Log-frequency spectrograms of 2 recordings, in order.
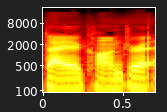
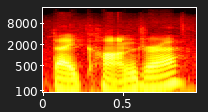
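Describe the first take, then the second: First: An extra vowel syllable follows the first syllable. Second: No extra vowel syllable follows the first syllable. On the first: The speaker calls it wrong. "I always heard it as Diachondra" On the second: The speaker calls it right. "there's definitely no A, and it should be like Dichondra"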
